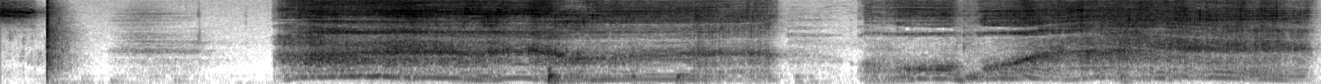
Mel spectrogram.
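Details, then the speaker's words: Two long, harsh, rattling snores with a wavering, gurgling pitch, separated by a brief pause, from a sleeping person in a small quiet room: loud snoring. "ben sleeping is like an extraterrestrial coming to visit earth and telling all of the pigs that they've got it wrong wow like this is how best snores"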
